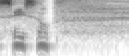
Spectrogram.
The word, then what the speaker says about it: Cecil: By contrast, I mean, Charlotte struggles a little bit, but it's her friend Cecil or Cecil. I'm not sure how you pronounce it in the States. We pronounce it Cecil.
